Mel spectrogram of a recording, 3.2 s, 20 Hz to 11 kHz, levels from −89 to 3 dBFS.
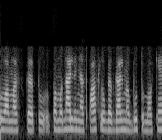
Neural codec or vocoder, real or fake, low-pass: none; real; 9.9 kHz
